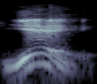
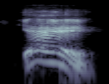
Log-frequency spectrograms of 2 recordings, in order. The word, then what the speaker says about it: Ye: by the way uh yay his name is pronounced yay like yay um thank you along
